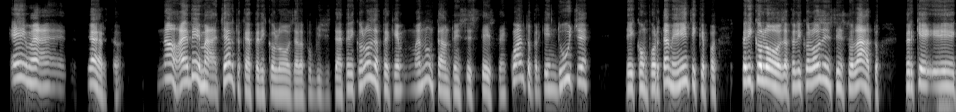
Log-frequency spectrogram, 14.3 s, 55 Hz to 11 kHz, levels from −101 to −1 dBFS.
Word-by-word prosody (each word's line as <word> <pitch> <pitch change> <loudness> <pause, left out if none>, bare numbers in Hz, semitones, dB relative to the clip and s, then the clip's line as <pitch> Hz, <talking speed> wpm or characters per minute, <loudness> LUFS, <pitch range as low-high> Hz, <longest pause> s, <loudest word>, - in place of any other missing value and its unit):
Eh, 270 0 +1
ma 215 -5 +2 0.5
certo. 220 - -1 0.6
No, 270 +2 +1
eh 225 +2 +6
beh, 300 -2 +2
ma 180 -7 +1
certo 255 +1 0
che - - -3
è - - -7
pericolosa 135 -2 -5
la 125 - -5
pubblicità. 125 -1 -12
È 130 - -7
pericolosa 205 - -2
perché 160 -1 -5
ma 175 +2 -7
non 230 0 -7
tanto 150 -5 -5
in 140 - -8
se 140 +2 -10
stessa, 140 0 -8
in 135 - -15
quanto 270 +2 -3
perché 170 +4 -9
induce 220 - -4 0.5
dei 170 0 -2
comportamenti 185 +5 +1
che - - -4
po 150 - -8 0.3
pericolosa, 230 - +7
pericolosa 215 +7 +1
in 225 - -1
senso 180 -2 -2
lato, 205 +2 +2 0.3
perché, 185 0 0
ehm, 175 - -6
185 Hz, 155 wpm, -24 LUFS, 160-230 Hz, 0.6 s, pericolosa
